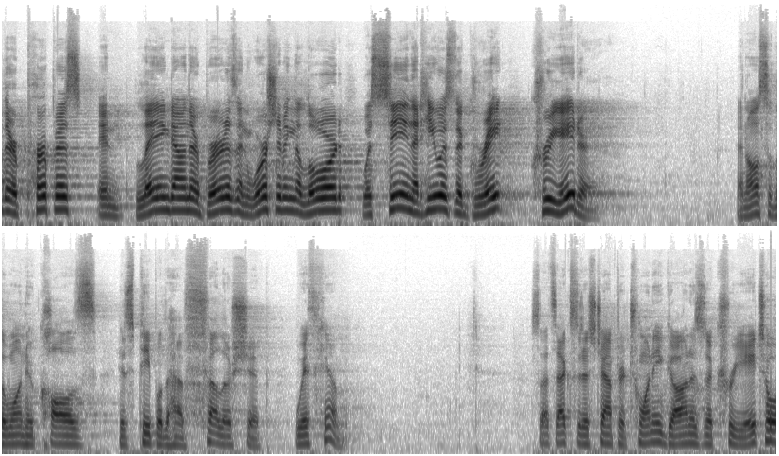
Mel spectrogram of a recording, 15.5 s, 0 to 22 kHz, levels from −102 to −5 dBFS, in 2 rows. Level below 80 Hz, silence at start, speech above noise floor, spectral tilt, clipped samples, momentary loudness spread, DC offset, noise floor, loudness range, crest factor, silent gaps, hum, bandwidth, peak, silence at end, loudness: -58 dBFS; 0 s; 44 dB; -3.5 dB/octave; under 0.1%; 15 LU; under 0.1%; -64 dBFS; 15 LU; 20 dB; none; none; 15.5 kHz; -2 dBFS; 0 s; -20 LUFS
